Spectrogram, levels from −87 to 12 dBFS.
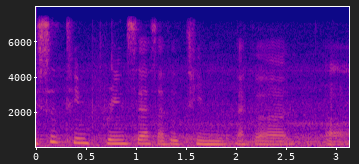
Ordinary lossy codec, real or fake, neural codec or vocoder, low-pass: none; real; none; 7.2 kHz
